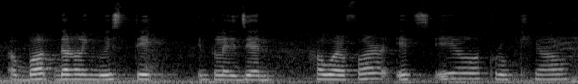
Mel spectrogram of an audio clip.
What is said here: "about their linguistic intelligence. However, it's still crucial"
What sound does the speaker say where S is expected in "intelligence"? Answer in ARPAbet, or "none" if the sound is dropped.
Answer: none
